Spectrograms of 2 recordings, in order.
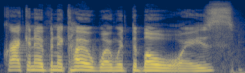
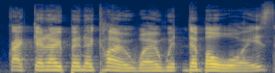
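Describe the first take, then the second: First: A hint of a bro toast; lightly voiced frat guy celebrating; mock bro voice. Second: The bro toast yelled louder; loud bro cheer. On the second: Retold or imitated. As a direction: belt it like a frat guy cheering. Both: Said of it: "I was like".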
